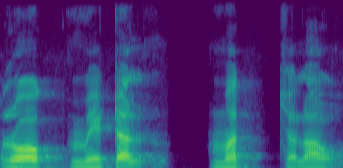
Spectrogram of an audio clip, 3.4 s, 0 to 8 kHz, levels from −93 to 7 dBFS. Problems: constant background noise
